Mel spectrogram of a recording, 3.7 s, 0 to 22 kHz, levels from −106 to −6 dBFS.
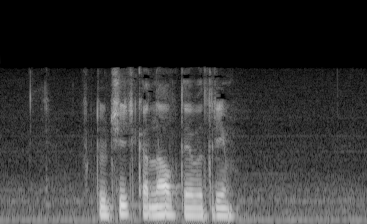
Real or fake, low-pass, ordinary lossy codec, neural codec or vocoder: fake; 7.2 kHz; MP3, 48 kbps; vocoder, 44.1 kHz, 128 mel bands every 256 samples, BigVGAN v2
